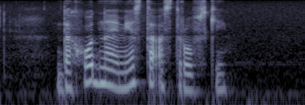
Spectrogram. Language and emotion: Russian, neutral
